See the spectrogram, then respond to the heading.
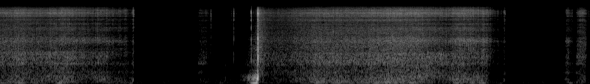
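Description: A long, thin metal blade presses down through a flat, solid blue kinetic sand sun mold, slicing it again and again. Each slice gives a soft, bright, grainy crunch and hiss, with a sharp click partway through, and short silences and brief scrapes fall between the cuts.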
